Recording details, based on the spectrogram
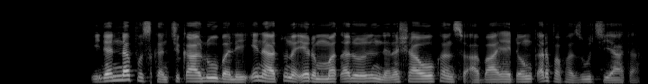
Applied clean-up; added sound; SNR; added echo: neural mask model Resemble Enhance denoiser.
